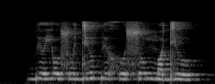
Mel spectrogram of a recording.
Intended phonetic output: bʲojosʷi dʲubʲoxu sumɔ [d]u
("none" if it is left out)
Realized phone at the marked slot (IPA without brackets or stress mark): dʲ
